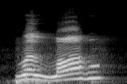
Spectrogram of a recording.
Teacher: واللہ، اللہ کو موٹا پڑا، اللہ سے پہلے زبر آ رہا ہے، زبر آئے پیش آئے اللہ کو موٹا پڑھتے ہیں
